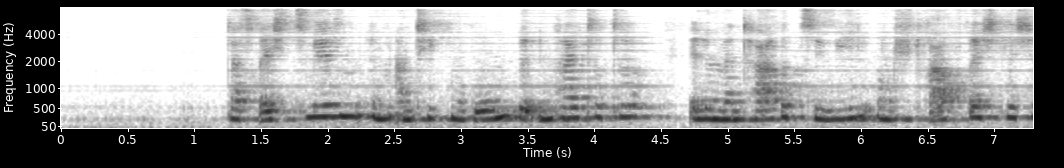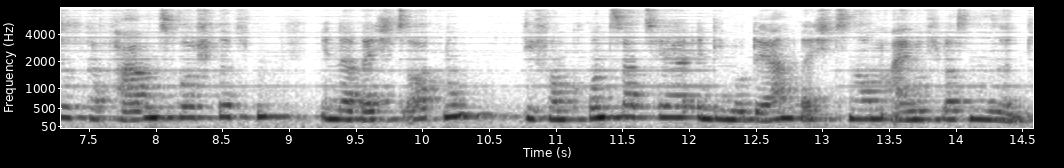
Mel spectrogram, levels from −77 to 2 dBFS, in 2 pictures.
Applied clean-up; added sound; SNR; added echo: neural separator model SepFormer DNS4.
